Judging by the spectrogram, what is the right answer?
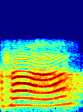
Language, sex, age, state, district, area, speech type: Maithili, female, 60+, Bihar, Sitamarhi, rural, conversation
